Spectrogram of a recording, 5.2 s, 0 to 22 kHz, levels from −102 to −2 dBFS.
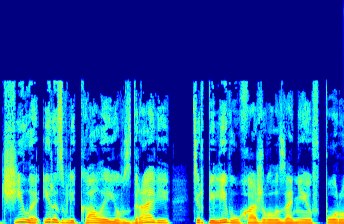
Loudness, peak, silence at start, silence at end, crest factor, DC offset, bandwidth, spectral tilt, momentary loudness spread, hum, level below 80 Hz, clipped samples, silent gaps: -27 LUFS; -12 dBFS; 0 s; 0 s; 14 dB; under 0.1%; 14.5 kHz; -6 dB/octave; 6 LU; none; -70 dBFS; under 0.1%; 2.86-2.90 s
